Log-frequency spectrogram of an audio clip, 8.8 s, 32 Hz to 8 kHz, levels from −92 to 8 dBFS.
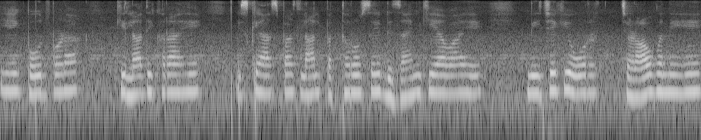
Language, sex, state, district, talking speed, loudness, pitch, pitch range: Hindi, female, Bihar, Jahanabad, 155 wpm, -17 LUFS, 210 Hz, 205-215 Hz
